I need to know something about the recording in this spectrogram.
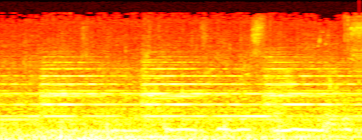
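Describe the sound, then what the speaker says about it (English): Church bells ring steadily in the video game Dead Island, a sustained metallic toll with layered overtones swelling in a few strikes over a constant loud bed. "Please help us silence these bells."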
